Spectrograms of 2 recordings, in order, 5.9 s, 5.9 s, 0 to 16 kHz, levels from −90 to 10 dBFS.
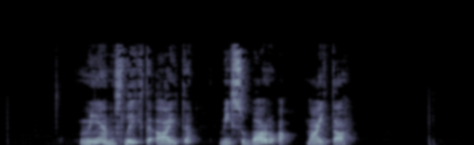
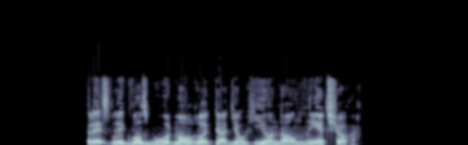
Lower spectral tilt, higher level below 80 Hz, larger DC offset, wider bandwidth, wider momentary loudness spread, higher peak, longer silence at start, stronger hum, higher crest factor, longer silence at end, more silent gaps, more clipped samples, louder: second, -2 dB/octave vs -5.5 dB/octave; second, -86 dBFS vs -50 dBFS; neither; first, 11.5 kHz vs 7.8 kHz; first, 13 LU vs 5 LU; second, -8 dBFS vs 0 dBFS; about the same, 1 s vs 1.1 s; neither; first, 20 dB vs 14 dB; about the same, 1.55 s vs 1.45 s; neither; neither; second, -27 LUFS vs -13 LUFS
